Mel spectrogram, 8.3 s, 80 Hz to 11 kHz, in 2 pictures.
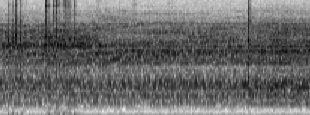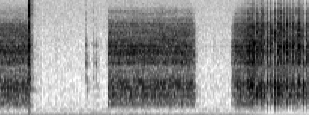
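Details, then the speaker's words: Old CB radio with 5 m power cable: harsh fuzzy crackle from the speaker cutting in and out; audio clearly distorted but louder; owner suspects the microphone setup may be part of the problem. "waa certainly seems to be distorted but at least we're getting more sound out of it"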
